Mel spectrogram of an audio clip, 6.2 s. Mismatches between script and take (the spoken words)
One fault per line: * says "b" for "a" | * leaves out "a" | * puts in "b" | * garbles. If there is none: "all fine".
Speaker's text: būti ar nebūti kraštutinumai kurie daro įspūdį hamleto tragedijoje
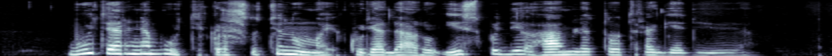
all fine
